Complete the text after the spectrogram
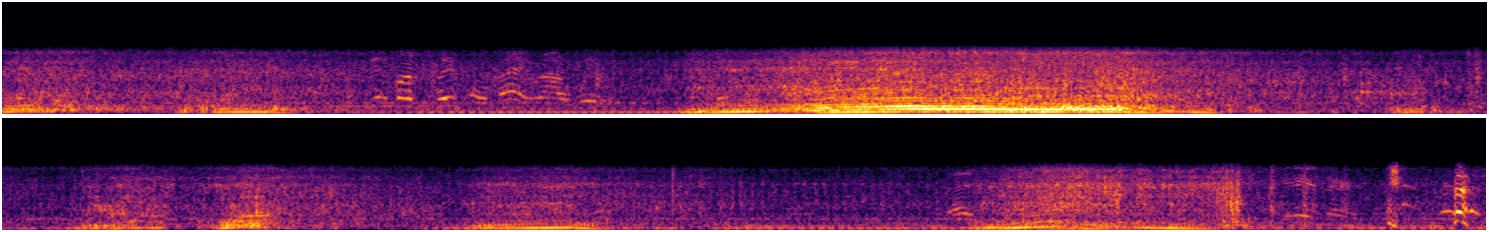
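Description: Wheels churn and splash through wet mud.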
